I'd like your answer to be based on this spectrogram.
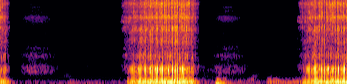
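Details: Person asleep: loud, harsh snores on each breath in, alternating with softer breaths out, two full cycles in about seven seconds; snoring.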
